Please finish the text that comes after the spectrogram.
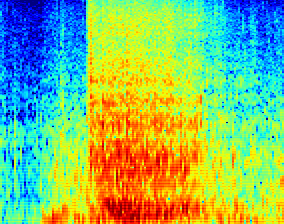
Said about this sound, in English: We're taking these to the blue boat. The crew fills a cage with water on the processing raft. Then they dump the fish in.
